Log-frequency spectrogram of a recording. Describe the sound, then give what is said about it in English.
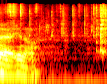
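A container lid being pressed shut tightly, heard as a brief clatter of handling with a few faint clicks and rattles. A short tonal squeak comes at the start. “That was the lid shutting tightly.”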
